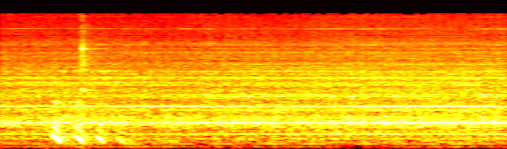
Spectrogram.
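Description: Small electric hand mixer running steadily, its beaters whipping matcha powder, sugar and hot water in a glass into dalgona foam.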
